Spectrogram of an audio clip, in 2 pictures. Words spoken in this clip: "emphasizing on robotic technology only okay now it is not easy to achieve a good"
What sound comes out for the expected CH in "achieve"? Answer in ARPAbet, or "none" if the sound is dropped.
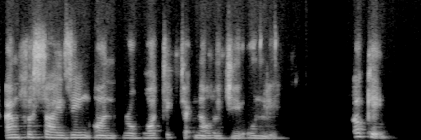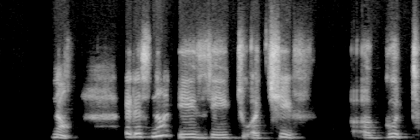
CH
